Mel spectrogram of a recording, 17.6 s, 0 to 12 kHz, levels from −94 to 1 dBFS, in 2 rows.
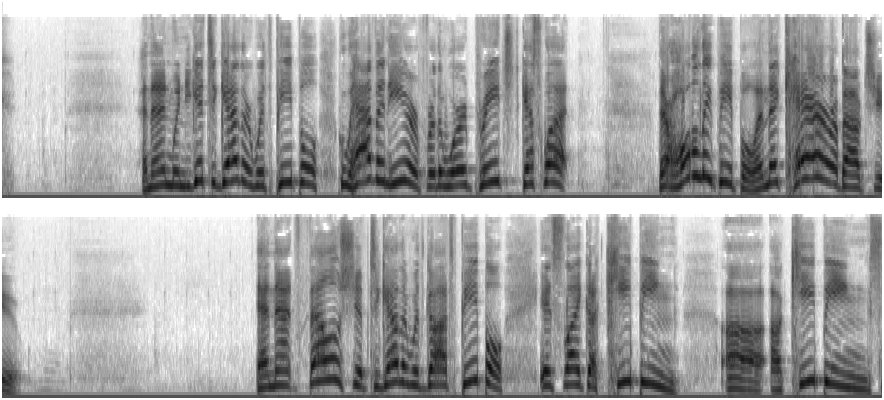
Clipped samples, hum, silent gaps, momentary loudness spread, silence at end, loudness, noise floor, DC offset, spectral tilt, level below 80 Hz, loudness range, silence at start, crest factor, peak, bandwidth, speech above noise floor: under 0.1%; none; none; 7 LU; 0 s; -14 LUFS; -59 dBFS; 4%; -5 dB/octave; -46 dBFS; 5 LU; 0 s; 16 dB; 0 dBFS; 9.4 kHz; 45 dB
